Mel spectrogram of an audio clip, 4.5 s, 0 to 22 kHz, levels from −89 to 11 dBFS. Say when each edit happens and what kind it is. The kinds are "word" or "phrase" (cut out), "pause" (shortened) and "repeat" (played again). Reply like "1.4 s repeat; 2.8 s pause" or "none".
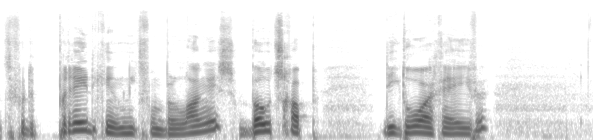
1.0 s word; 1.8 s word; 3.0 s word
